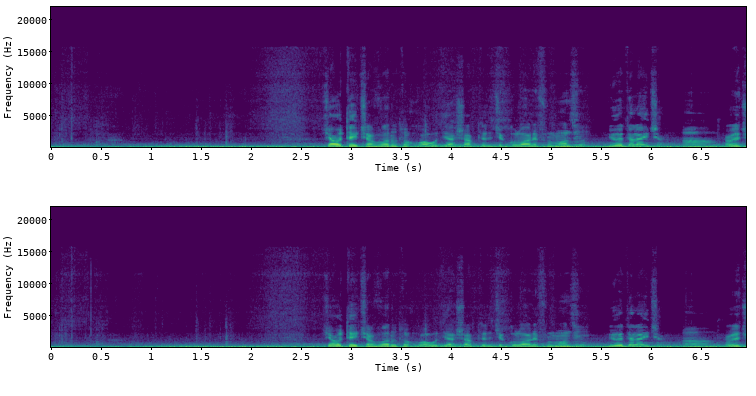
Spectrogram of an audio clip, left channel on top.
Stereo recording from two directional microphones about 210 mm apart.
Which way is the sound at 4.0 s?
5° left (ahead or behind).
